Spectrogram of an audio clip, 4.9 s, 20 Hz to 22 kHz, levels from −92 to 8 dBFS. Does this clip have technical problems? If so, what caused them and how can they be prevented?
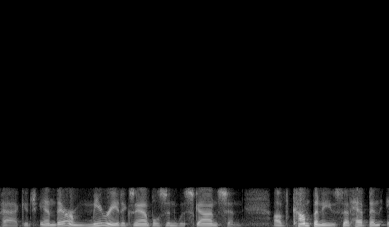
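Yes. The whole clip has gone through a Bluetooth CVSD headset codec. The band sits at roughly 150 Hz to 3.6 kHz with nothing above 3.8 kHz, which fits a 64 kbps CVSD link. CVSD sends one bit per sample saying up or down with an adapting step, so fast loud highs outrun it. The damage is plainly audible: a grainy hiss under the speech and roughened, scratchy sibilants. To prevent it, record locally or set the headset to a wideband or high-quality profile instead of the hands-free mode.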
